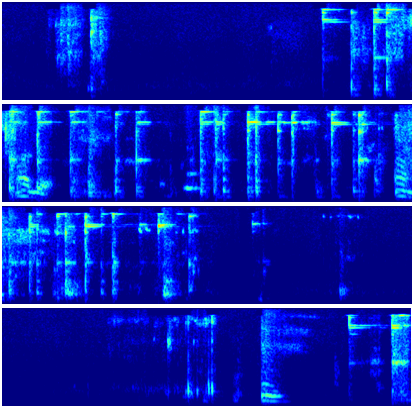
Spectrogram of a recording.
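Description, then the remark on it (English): A teacup and saucer clink and rattle in quick, bright bursts of ringing knocks over several seconds as tea is picked up to be sipped, pausing before a few more clinks; a voice speaks briefly. “Grab the tea and get a sip before we get cold.”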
